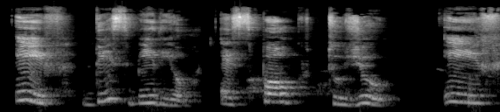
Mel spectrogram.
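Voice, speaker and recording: With a strong Spanish accent and lively intonation, a woman speaks in a somewhat breathy voice amid audible room echo. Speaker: mental health YouTuber. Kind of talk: motivational talk to camera.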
